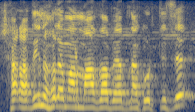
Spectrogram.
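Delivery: ordinary delivery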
